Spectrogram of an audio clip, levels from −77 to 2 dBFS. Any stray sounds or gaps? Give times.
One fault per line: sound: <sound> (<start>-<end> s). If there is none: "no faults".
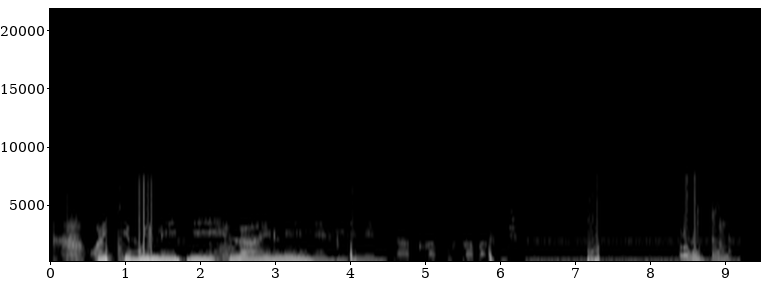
sound: laugh (7.1-7.3 s)
sound: chirp (8.4-9.1 s)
